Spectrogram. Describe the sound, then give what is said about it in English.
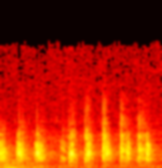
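Great blue heron nestlings at a great blue heron colony give a rapid, steady series of harsh, raspy clacking calls, about nine pulses in under two seconds, fairly loud with no voices. “Hear those chicks calling? They're nestlings at a great blue heron colony.”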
